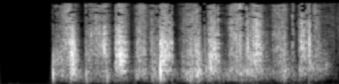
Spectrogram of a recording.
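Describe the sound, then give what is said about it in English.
Scissors cut through paper in a steady run of rapid, crisp snipping strokes, roughly eight or nine rasping cuts in under three seconds, with no voices. “Scissors.”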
